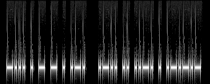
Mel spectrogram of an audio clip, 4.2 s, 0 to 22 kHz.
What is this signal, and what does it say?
Morse code, heard as a keyed tone, about 30 wpm, 700 Hz. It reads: BETTER LIFE.
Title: Sentences from Top 1000 Words - Review Part 5 - 30wpm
